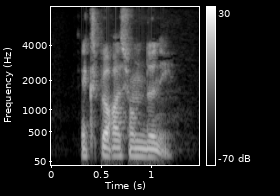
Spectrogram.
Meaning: data mining
- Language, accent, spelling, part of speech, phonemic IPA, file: French, France, exploration de données, noun, /ɛk.splɔ.ʁa.sjɔ̃ də dɔ.ne/, LL-Q150 (fra)-exploration de données.wav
